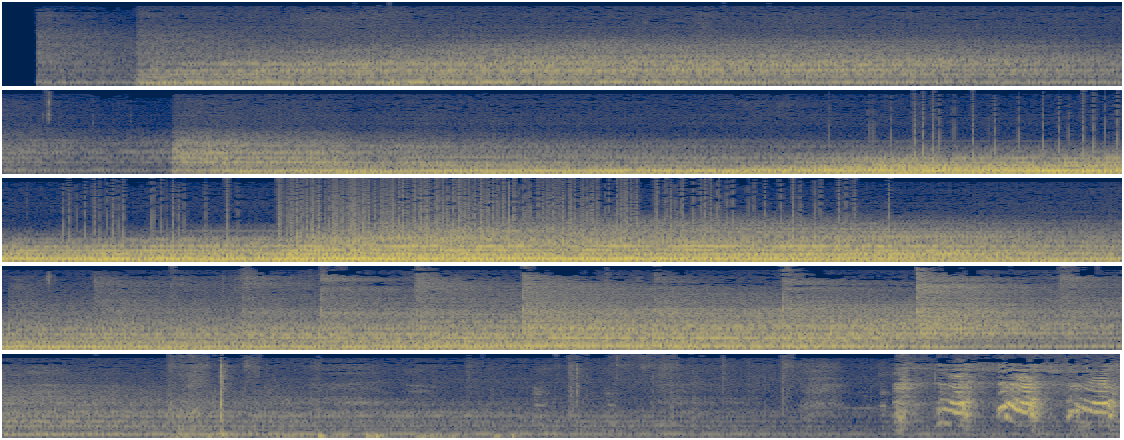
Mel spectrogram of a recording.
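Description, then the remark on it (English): A gong struck loudly right at the microphone, its deep, shimmering roar swelling and sustaining for over ten seconds before fading, with quieter sounds before and a few sharp knocks after. “You put a gong right up to the mic and my ears.”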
